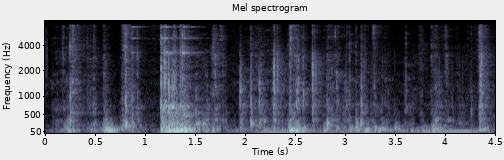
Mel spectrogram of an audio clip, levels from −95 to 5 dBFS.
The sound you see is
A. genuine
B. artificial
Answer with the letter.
A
